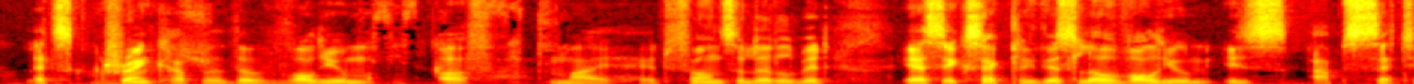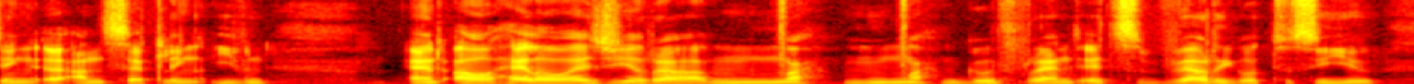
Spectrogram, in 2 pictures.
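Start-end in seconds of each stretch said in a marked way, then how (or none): 9.1-13.9 put-on fake Russian accent, pitched up. Host greeting friend Ajira on the episode, in a Khajiit accent. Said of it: "I slip into this Khajiit accent".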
